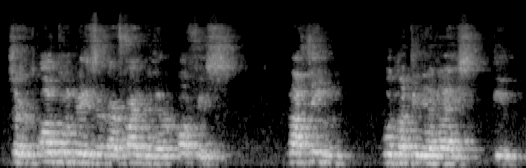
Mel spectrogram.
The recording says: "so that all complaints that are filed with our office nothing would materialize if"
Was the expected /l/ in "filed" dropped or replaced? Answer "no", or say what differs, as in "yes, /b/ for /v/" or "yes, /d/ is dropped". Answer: yes, /n/ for /l/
